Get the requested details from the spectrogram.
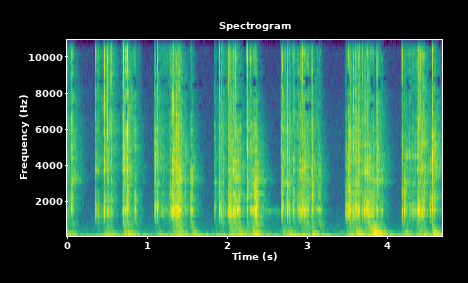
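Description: Long black nails and fingertips tap and scratch the carved leaves and flat frame edge of a large, solid, white-painted carved wooden wall panel. Quick, irregular bursts of crisp clicking and scratchy rustling are heard, bright and dry with almost no ring, over a faint low hum.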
